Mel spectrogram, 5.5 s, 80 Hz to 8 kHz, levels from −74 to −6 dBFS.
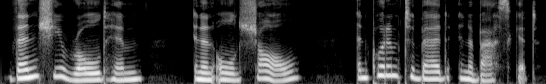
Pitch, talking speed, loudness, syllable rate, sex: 215 Hz, 175 wpm, -18 LUFS, 4.3 syllables/s, female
